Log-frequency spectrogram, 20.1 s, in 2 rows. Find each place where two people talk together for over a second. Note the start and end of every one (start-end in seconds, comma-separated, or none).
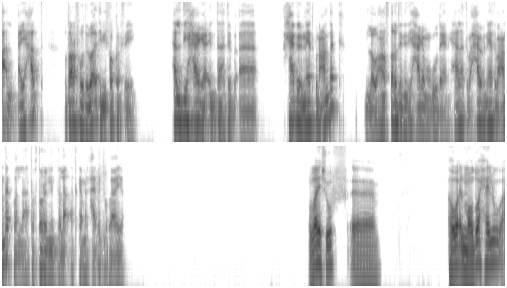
none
